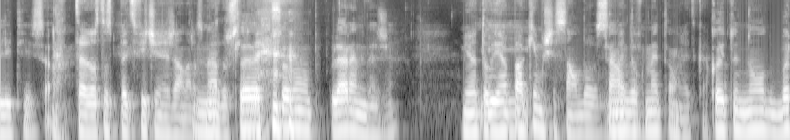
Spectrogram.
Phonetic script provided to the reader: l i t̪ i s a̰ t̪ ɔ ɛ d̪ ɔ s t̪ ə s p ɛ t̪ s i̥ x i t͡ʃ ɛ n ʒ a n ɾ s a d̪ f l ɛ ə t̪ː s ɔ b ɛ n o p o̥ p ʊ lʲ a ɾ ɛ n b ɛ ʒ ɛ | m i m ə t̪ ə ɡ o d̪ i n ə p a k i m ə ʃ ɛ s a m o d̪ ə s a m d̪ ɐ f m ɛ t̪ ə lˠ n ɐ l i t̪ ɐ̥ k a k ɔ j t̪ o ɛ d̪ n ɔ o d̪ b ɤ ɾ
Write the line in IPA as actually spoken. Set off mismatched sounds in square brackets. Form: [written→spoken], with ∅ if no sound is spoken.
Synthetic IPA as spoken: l i t̪ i s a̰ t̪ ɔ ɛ d̪ ɔ s t̪ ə s p ɛ t̪ s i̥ [x→f] i t͡ʃ ɛ n ʒ a n ɾ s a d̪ [f→s] l ɛ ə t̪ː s ɔ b ɛ n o p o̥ p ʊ lʲ a ɾ ɛ n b ɛ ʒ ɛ | m i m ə t̪ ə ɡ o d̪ i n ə p a k i m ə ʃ ɛ s a m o d̪ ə s a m d̪ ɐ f m ɛ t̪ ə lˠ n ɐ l i t̪ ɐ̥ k a k ɔ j t̪ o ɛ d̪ n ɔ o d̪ b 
